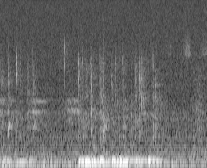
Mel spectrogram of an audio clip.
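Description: Typing on a computer keyboard: irregular runs of quick key clicks as code is entered. A low steady hum swells under the clicks in the middle and is the loudest part.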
